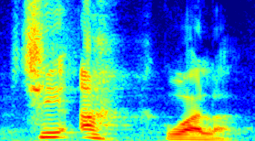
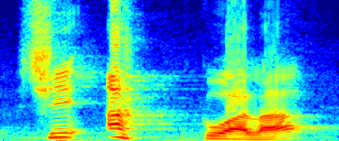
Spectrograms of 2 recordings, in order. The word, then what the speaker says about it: Syiah Kuala: kita mahasiswa dari Johor ya bacanya yang salah Jadi sebenarnya bukan Syiah Kuala tapi Syiah Kuala bacanya sehingga kampus kami ini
